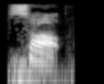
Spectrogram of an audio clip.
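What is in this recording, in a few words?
"salt", American English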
